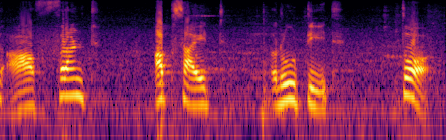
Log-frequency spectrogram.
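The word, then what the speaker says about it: ط: Tho, this will be pronounced tho. Some people say it do, do. That is wrong.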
